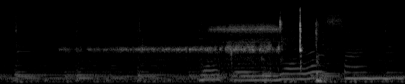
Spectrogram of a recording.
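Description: Faint music with steady held notes that change pitch in steps, and a single sharp click about three seconds in.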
